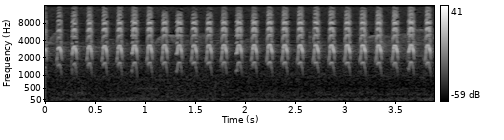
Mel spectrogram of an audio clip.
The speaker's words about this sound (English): Other species you might see at a ball field, northern flickers.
